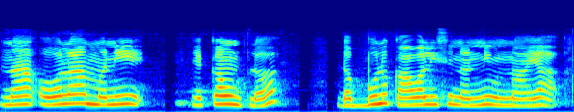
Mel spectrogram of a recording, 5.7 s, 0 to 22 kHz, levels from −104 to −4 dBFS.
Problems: low volume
